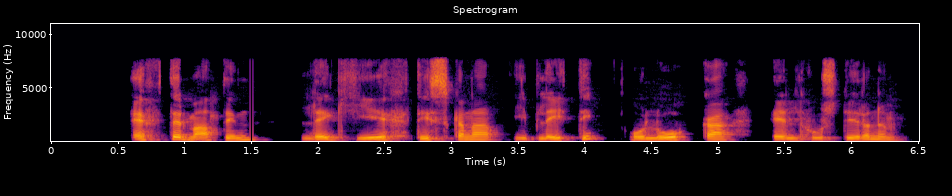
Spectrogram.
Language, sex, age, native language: Icelandic, male, 30-39, Swedish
